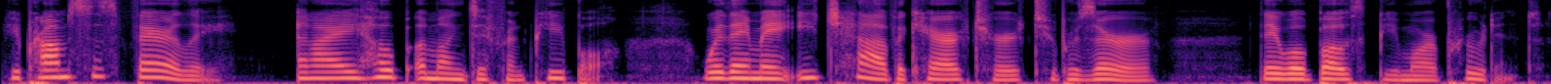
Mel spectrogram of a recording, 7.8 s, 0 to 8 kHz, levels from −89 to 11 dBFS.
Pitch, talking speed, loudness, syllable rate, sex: 200 Hz, 185 wpm, -19 LUFS, 5.7 syllables/s, female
